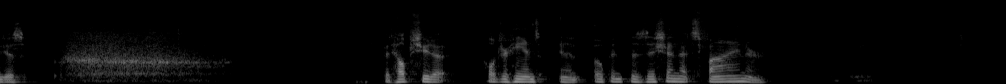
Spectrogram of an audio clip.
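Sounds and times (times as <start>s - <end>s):
speech: 0.0s - 0.9s, 3.8s - 7.8s
deep exaggerated breath drawn in during a guided breathing exercise: 0.6s - 2.5s.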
